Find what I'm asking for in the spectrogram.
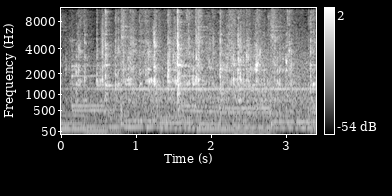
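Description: A steak marinade with oil is stirred in a bowl for crying tiger steak, making quick close scraping and clinking of a utensil against the dish that repeats for a few seconds with no talk.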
